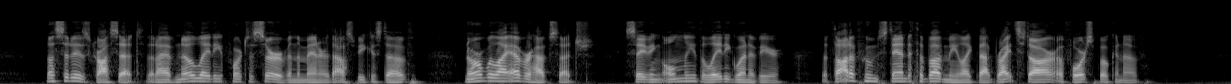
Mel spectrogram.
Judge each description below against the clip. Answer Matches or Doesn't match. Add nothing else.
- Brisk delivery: Matches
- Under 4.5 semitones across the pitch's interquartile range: Doesn't match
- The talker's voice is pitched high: Doesn't match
